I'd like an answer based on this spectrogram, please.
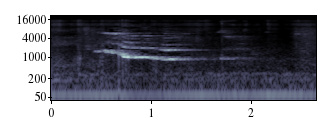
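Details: Noah, a five-year-old tan and white male mastiff/pit bull mix, gives a single high whimper that slides smoothly downward and trails off over about a second, over a steady low hum.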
